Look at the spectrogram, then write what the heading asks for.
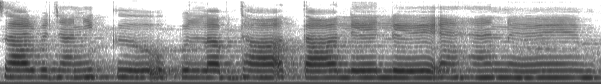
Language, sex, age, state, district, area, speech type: Maithili, female, 30-45, Bihar, Madhubani, rural, read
